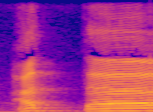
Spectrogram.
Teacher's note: তায়ের উপরে খারা জবর আসার কারণে এক আলিফ টান হবে মাদ্দে তবাই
